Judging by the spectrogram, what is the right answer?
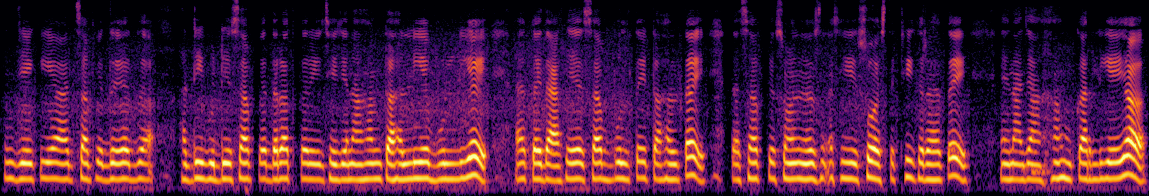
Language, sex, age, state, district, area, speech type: Maithili, female, 60+, Bihar, Araria, rural, spontaneous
